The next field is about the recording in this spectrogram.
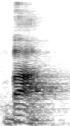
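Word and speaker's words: بَ: Ba. Ba and Fatiha becomes Ba. Again, let me spell it again. Ba, Fatiha, Ba. Ba. How do we arrive at Ba?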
